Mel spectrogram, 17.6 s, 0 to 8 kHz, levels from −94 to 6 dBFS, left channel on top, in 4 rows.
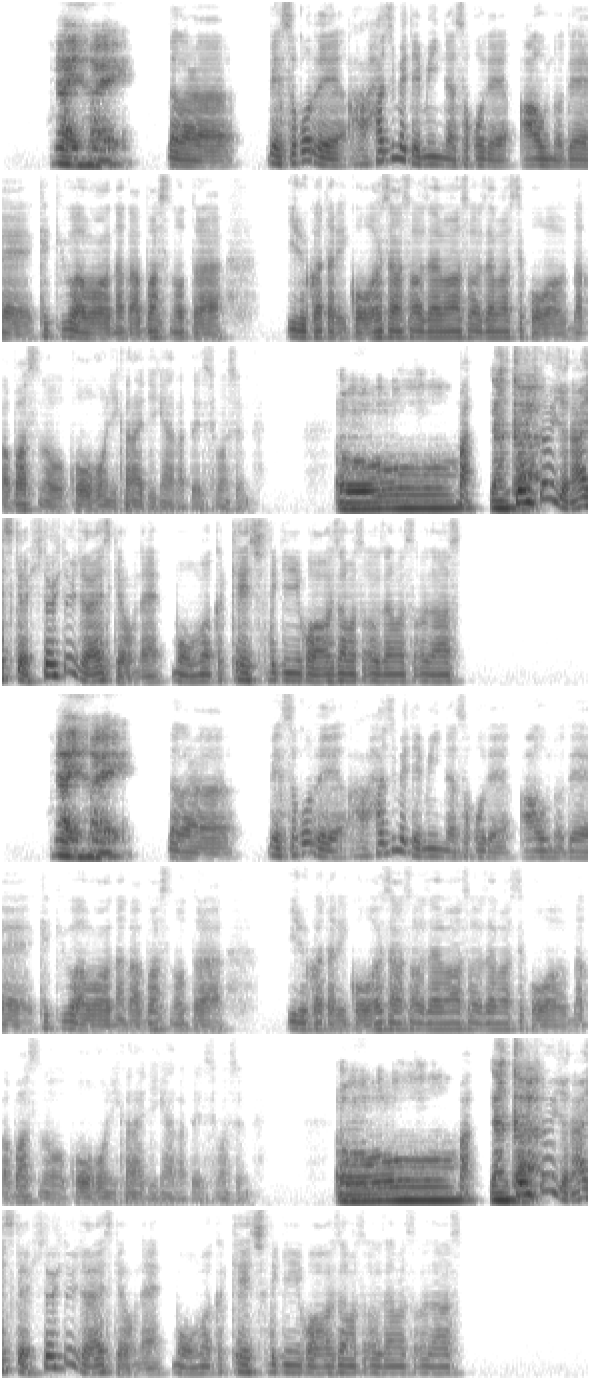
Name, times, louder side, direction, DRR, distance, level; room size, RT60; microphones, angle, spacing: voice 1, 0.4-1.0 11.3-12.8, equal, 5° right, 0.4 m, -25 dB
voice 2, 1.2-1.7 2.0-6.2 6.5-10.6 12.2-12.3 12.6-16.6, left 5 dB, 75° left, 0.4 m, -33 dB
2.5 x 2.2 x 2.6 m
head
